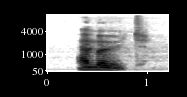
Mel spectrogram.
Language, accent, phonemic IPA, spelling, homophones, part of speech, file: French, Canada, /a.møt/, ameutes, ameute / ameutent, verb, LL-Q150 (fra)-ameutes.wav
- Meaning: second-person singular present indicative/subjunctive of ameuter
